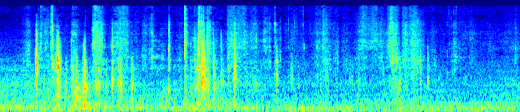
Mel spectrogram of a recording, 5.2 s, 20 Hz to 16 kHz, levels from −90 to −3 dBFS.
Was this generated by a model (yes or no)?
no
